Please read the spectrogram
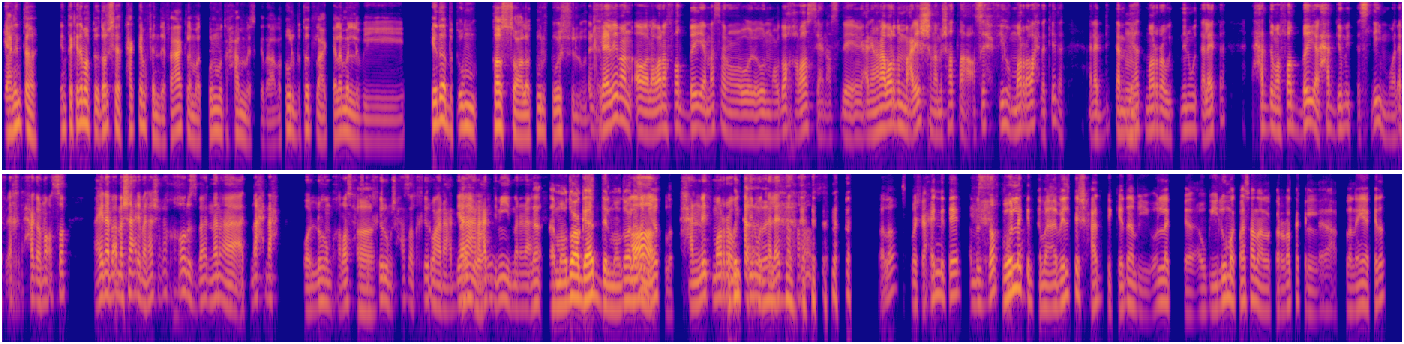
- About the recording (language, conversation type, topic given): Arabic, podcast, إزاي بتوازن بين مشاعرك ومنطقك وإنت بتاخد قرار؟
- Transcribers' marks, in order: laugh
